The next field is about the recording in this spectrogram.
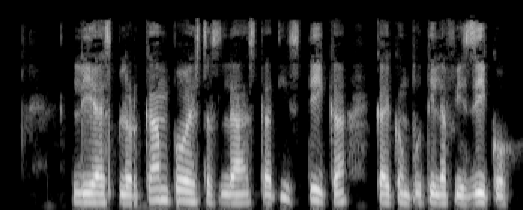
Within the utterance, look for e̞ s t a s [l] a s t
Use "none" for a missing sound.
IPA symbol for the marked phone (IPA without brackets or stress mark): l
